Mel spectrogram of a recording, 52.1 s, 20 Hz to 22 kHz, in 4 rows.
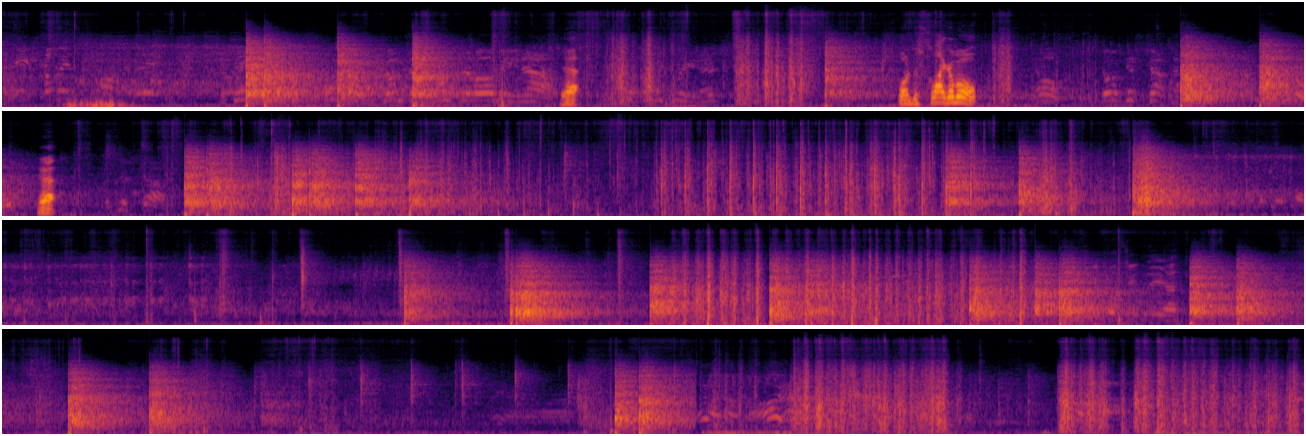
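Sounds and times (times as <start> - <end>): shotgun shots echoing: 1.4 - 26.7, 30.0 - 42.4, 44.8 - 46.0.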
